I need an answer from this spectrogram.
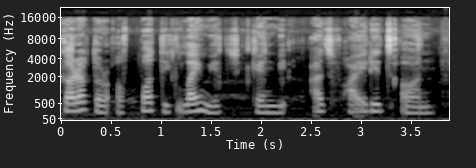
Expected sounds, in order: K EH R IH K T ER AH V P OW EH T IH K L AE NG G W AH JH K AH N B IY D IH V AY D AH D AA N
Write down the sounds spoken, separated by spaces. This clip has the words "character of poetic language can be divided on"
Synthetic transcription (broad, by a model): K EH R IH K T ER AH F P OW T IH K L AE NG G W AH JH K AH N B IY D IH F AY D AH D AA N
